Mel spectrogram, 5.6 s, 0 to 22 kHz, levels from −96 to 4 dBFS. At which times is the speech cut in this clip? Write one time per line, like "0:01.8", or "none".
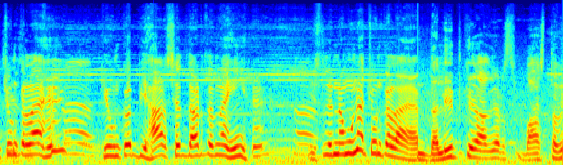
0:04.2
